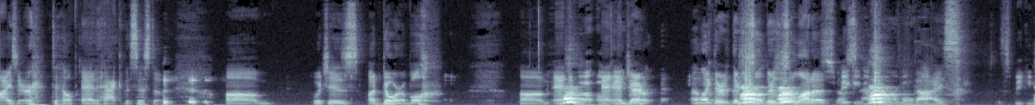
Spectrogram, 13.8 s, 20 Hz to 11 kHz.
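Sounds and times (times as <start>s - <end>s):
speech: 0.1s - 6.0s, 6.9s - 13.7s
excited dog barking and yipping: 7.4s - 7.9s, 9.8s - 10.7s, 11.5s - 12.1s.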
